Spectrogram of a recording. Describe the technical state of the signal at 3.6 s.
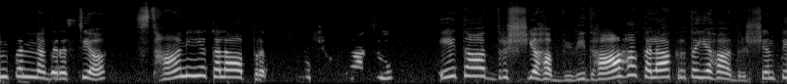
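At 3.6 s the speech is suppressed in double talk, within a span from 2.65 to 3.86 s. The level falls sharply, by about 30 dB at its deepest, likely because an echo canceller mistook the talker for loudspeaker echo during overlap. The waveform shows a collapsed envelope, and the spectrogram shows energy thinning.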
